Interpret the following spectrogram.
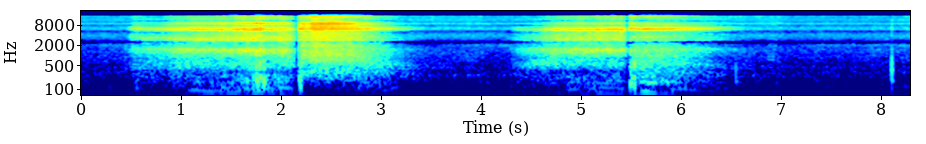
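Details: Sleeping dog snoring: two long, breathy, hissing inhalations, each about two and a half seconds, swelling and fading, separated by quieter exhalation, with a faint click at the end.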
